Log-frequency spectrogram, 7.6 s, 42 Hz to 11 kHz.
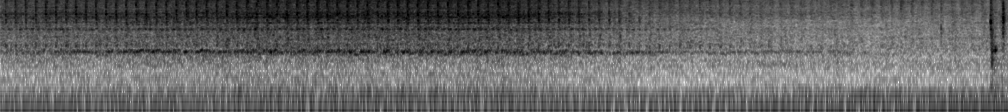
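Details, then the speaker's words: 1982 C3 Corvette, fuel-injected, left outside for a decade, warming up after a fuel system overhaul with the tank drained: an uneven, lumpy idle with steady ticking, two or three beats a second, throttle bodies popping; runs rough, possibly still on old gas. "It sure doesn't run too well, but what can be expected? I don't know if it's still running on that old gas or the new gas."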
